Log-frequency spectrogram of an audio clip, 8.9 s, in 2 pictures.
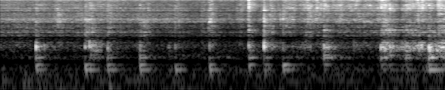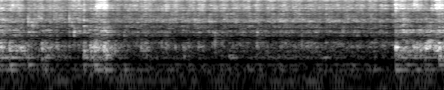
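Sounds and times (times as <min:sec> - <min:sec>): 
baking soda and vinegar fizzing: 0:00.0 - 0:08.8
utensil stirring baking soda and vinegar cleaning mix: 0:02.8 - 0:08.8.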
